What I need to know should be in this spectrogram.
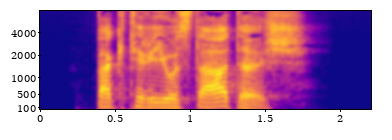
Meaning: bacteriostatic
- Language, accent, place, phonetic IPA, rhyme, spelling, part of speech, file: German, Germany, Berlin, [bakteʁioˈstaːtɪʃ], -aːtɪʃ, bakteriostatisch, adjective, De-bakteriostatisch.ogg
